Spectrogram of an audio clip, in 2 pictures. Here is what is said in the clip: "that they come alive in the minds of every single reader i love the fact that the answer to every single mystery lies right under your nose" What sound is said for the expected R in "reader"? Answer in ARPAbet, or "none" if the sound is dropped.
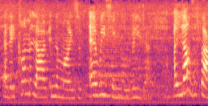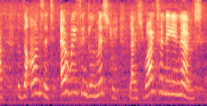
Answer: L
